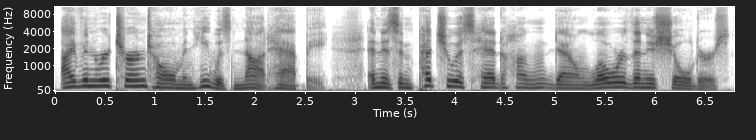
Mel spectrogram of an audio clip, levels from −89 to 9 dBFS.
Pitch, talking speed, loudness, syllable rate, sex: 155 Hz, 160 wpm, -18 LUFS, 4.1 syllables/s, male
